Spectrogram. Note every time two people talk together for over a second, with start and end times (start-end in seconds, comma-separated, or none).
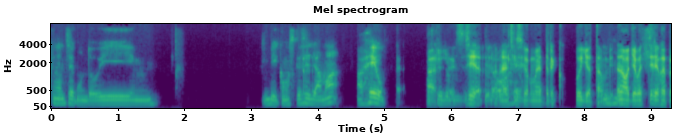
5.6-7.2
